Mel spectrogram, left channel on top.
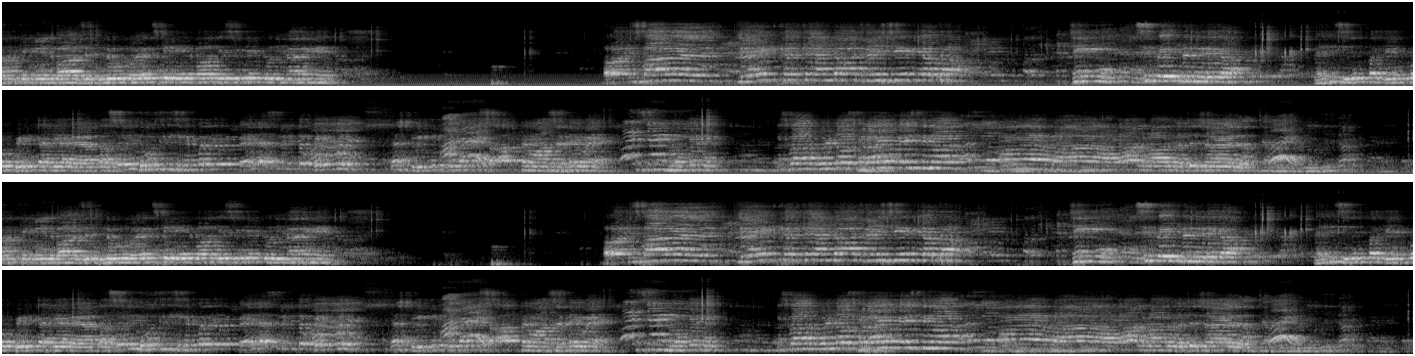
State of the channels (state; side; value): noise; left; hum, 28 dB below the sound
